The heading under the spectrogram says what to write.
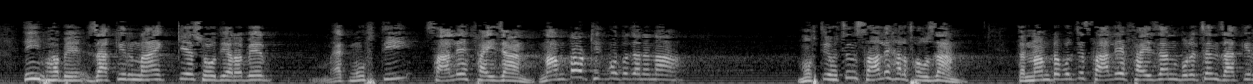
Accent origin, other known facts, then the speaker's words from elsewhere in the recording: India; আমি হচ্ছি ইন্ডিয়ান লোক, তো আমি বাংলাদেশের এনজিও সম্পর্কে কি জানবো?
